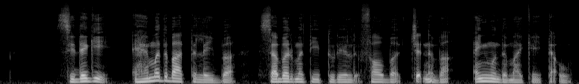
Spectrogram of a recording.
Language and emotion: Manipuri, neutral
